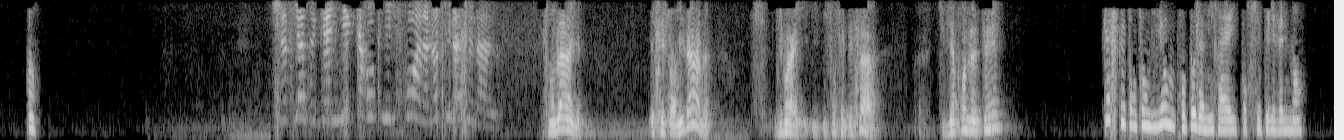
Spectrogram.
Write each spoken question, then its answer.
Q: Qu'est-ce que tonton Guillaume propose à Mireille pour fêter l'événement?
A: Il lui propose de prendre le thé.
